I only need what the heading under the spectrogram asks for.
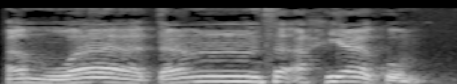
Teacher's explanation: أما في الوصل فتنوين أتى بعده حرف الفاء، فهنا حكمه إخفاء حقيقيا بغنة، إخفاء حقيقيا بغنة.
